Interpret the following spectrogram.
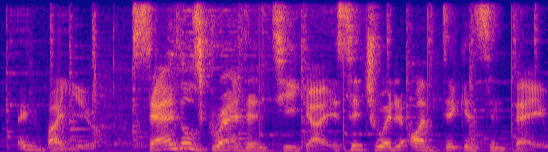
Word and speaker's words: Antigua: Resorts throughout the region onto the island of Antigua yes the pronunciation is Antigua not Antigua as many would commonly think local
